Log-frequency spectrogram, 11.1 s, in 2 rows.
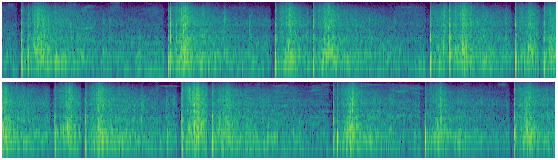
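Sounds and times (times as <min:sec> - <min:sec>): fireworks bursting with echo: 0:00.0 - 0:11.0.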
